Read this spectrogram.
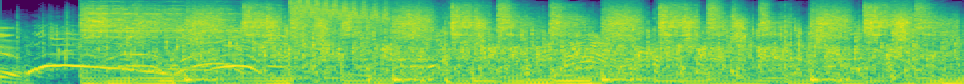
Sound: contestants cheering

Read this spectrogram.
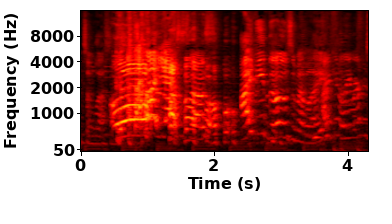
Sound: bursts of laughter

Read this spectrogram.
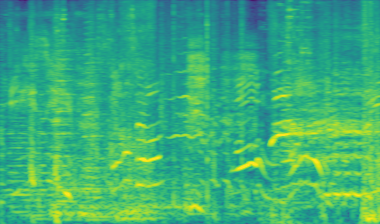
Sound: neighing

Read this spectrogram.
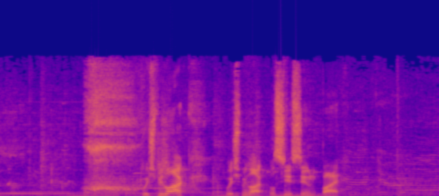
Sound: exhales

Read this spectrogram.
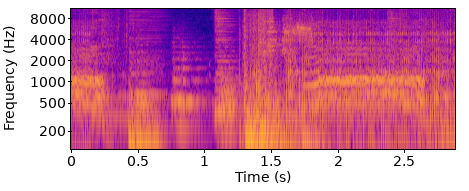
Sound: screaming; screaming

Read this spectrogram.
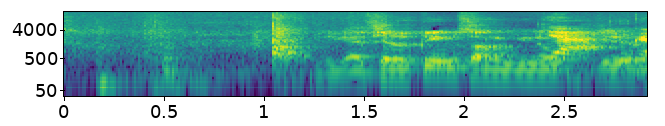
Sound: voiceover

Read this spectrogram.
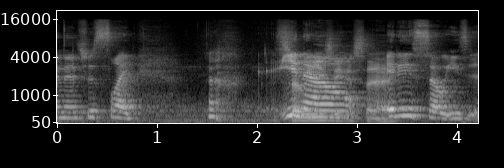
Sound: chuckles

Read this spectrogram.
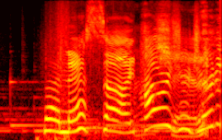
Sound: laughs

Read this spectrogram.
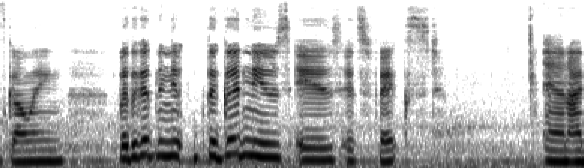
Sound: stuttering

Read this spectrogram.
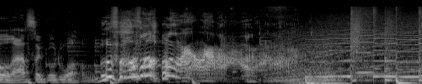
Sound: guffaws

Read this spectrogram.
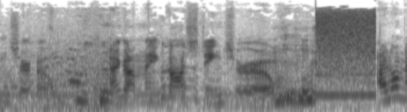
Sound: laughs

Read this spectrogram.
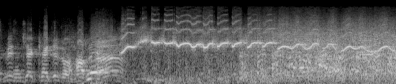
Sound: whistling; audience laughter

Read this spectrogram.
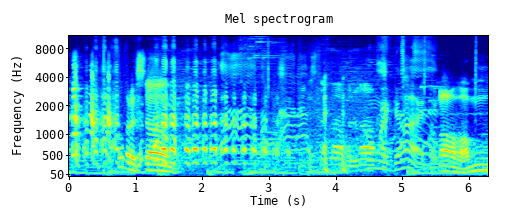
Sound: laugh

